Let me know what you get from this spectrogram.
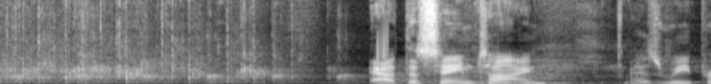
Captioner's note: audience applauds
